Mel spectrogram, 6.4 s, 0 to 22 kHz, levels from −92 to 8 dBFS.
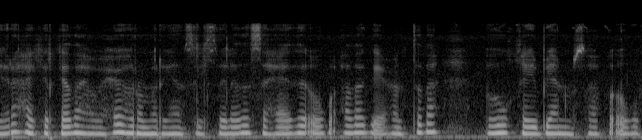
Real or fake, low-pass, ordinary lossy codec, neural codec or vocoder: real; 10.8 kHz; none; none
